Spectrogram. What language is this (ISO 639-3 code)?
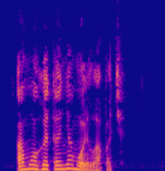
bel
